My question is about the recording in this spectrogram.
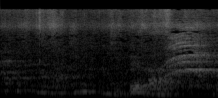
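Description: A drawn-out, wavering vocal sound, low in pitch at first, then sliding sharply upward and getting louder near the end.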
